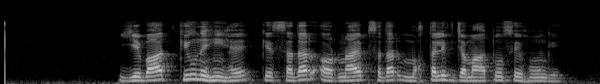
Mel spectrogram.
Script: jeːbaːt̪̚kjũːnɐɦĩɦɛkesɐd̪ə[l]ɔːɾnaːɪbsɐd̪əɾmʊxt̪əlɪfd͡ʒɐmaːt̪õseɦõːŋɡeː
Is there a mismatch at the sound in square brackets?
yes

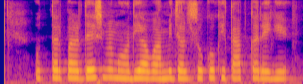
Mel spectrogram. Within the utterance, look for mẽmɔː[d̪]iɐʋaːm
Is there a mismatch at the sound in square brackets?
no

